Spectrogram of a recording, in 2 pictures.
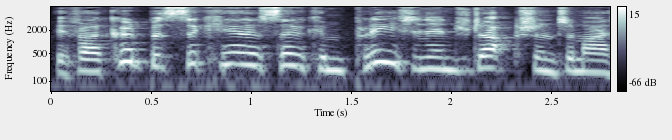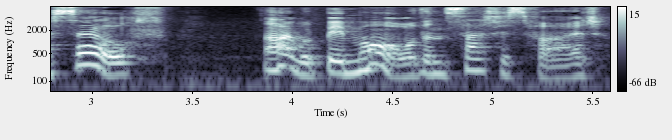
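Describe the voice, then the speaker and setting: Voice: mid-range voice, lively intonation, normal speed, voice pushed up, close to an everyday voice. A storybook narrator voicing a gloomy, indifferent flying creature with an animal head. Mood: aloof, careless. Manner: indifferent, careless, mournful.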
